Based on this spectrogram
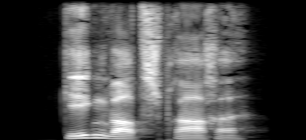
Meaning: contemporary language
- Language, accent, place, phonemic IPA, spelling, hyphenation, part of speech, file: German, Germany, Berlin, /ˈɡeːɡn̩vaʁt͡sˌʃpʁaːxə/, Gegenwartssprache, Ge‧gen‧warts‧spra‧che, noun, De-Gegenwartssprache.ogg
